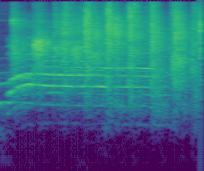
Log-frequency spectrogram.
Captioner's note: applause and cheers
